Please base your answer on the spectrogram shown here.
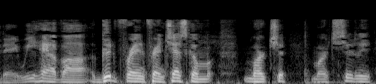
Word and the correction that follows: Marciuliano: Yeah. How do you pronounce his last name? I've got a Marciuliano. I really messed it up last time, so I'm gonna I'm gonna practice before he gets on the air. Francesco Marciuliano.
